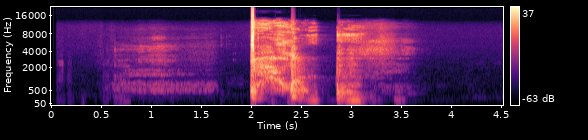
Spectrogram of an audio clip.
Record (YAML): cough_length: 4.5 s
cough_amplitude: 32768
cough_signal_mean_std_ratio: 0.37
survey_phase: beta (2021-08-13 to 2022-03-07)
age: 45-64
gender: Male
wearing_mask: 'Yes'
symptom_shortness_of_breath: true
symptom_fatigue: true
smoker_status: Ex-smoker
respiratory_condition_asthma: false
respiratory_condition_other: false
recruitment_source: REACT
submission_delay: 20 days
covid_test_result: Negative
covid_test_method: RT-qPCR
influenza_a_test_result: Negative
influenza_b_test_result: Negative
